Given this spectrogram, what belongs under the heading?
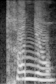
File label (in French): "trognon", French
